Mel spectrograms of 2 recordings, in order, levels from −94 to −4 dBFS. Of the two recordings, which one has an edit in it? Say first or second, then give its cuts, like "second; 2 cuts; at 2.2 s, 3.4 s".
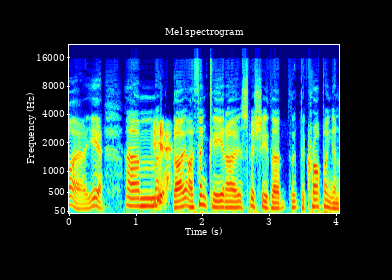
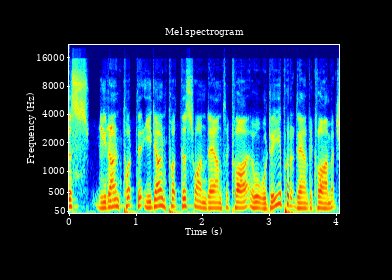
first; 1 cut; at 1.6 s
